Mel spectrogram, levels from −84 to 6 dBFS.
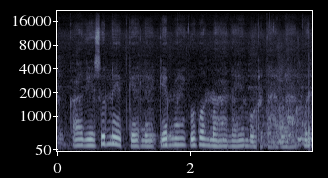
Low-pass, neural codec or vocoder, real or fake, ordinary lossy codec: none; vocoder, 44.1 kHz, 128 mel bands, Pupu-Vocoder; fake; none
